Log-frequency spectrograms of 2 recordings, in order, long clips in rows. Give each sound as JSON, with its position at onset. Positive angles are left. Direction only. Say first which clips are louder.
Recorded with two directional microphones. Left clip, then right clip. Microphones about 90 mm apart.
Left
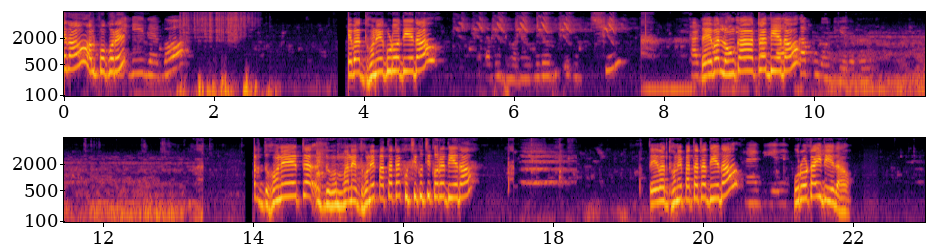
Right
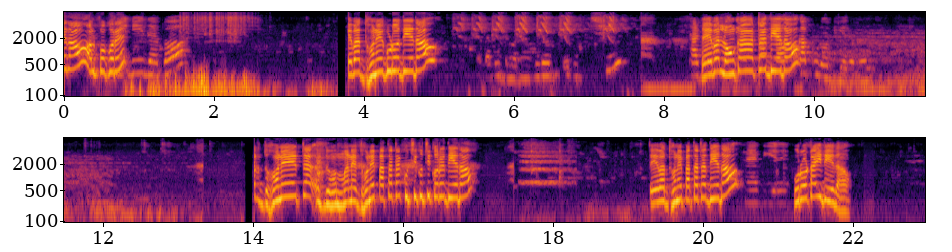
{"t": 0.0, "sound": "a sound", "louder": "left 1 dB", "side_deg": 20}
{"t": 0.9, "sound": "a woman's voice", "louder": "right 1 dB", "side_deg": -25}
{"t": 1.5, "sound": "rattle", "louder": "even", "side_deg": 50}
{"t": 3.8, "sound": "speech", "louder": "left 1 dB", "side_deg": 15}
{"t": 8.4, "sound": "speech", "louder": "left 1 dB", "side_deg": 20}
{"t": 14.1, "sound": "speech", "louder": "left 2 dB", "side_deg": 15}
{"t": 19.2, "sound": "speech", "louder": "left 2 dB", "side_deg": 25}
